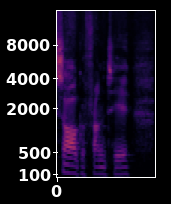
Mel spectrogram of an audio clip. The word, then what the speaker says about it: SaGa Frontier: And I realised watching this back that I pronounced it wrong. I believe it's Saga Frontier.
